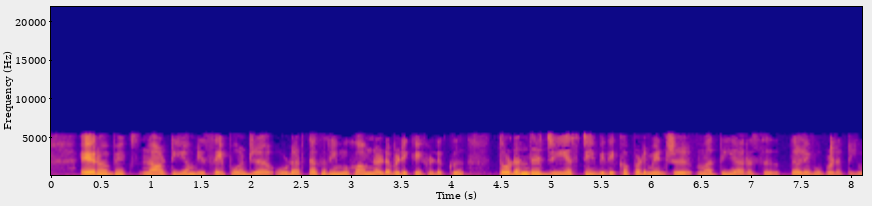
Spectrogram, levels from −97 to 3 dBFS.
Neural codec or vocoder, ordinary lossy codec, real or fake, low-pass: none; none; real; 5.4 kHz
